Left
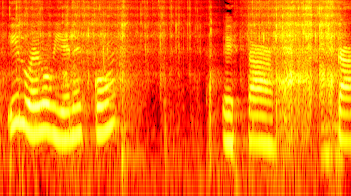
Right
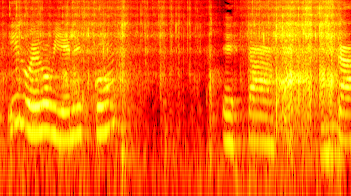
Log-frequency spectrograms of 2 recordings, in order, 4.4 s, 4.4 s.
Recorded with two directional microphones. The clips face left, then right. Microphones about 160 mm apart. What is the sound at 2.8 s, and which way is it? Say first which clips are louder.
Speech: left 7 dB; 70° left (ahead or behind).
